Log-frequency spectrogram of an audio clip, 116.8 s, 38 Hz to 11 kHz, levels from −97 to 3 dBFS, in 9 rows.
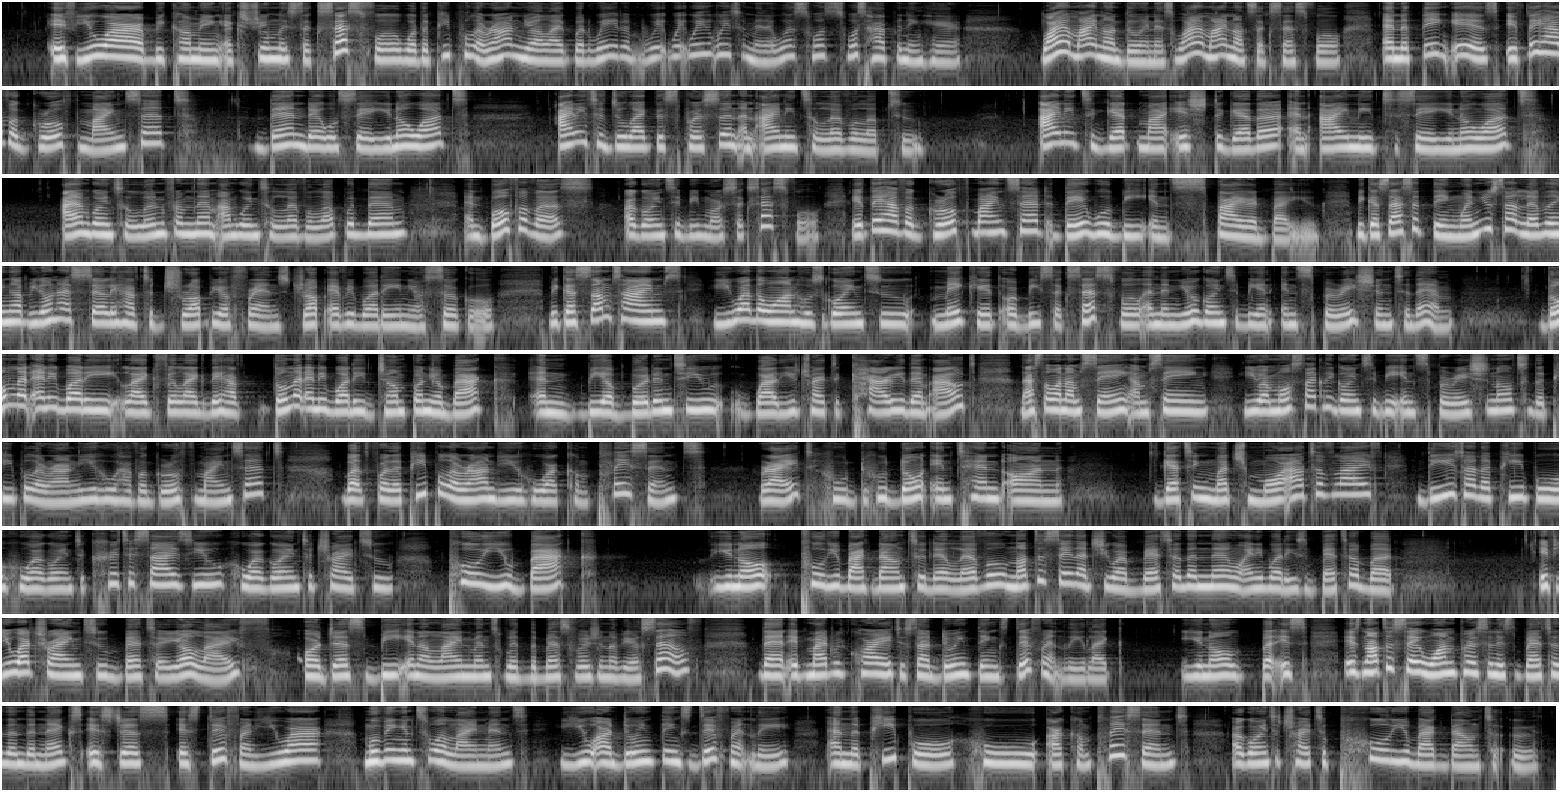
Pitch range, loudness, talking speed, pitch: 215-260 Hz, -21 LUFS, 180 wpm, 230 Hz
